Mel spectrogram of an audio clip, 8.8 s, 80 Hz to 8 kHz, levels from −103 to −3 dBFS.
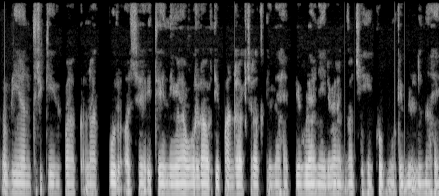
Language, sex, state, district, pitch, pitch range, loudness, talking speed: Marathi, male, Maharashtra, Nagpur, 105 Hz, 105-110 Hz, -25 LUFS, 145 wpm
